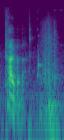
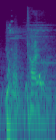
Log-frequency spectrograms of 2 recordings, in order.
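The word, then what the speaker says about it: Kaeya: How do you pronounce this guy's name? I keep on forgetting. Kaia? Kaiba. Kaiba? Yeah, Kaiba. Kaia.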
